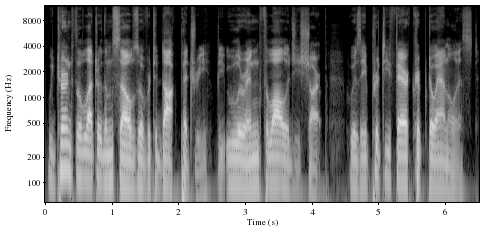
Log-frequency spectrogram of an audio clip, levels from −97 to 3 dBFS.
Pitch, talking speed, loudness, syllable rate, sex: 90 Hz, 175 wpm, -20 LUFS, 5.9 syllables/s, male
